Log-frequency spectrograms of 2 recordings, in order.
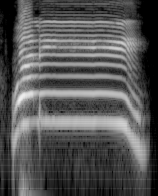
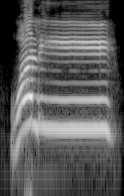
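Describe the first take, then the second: First: It is called out more loudly. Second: It is called at normal loudness.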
